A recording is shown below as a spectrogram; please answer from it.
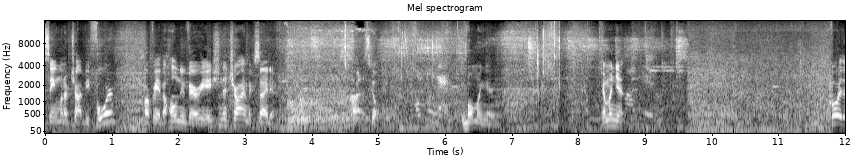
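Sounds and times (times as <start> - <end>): low street background: 0.0 - 12.0.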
